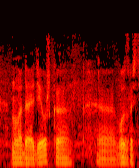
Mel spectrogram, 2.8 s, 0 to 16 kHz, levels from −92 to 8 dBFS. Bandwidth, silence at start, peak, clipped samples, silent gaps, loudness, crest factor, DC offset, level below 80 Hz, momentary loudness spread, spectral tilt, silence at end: 8.6 kHz; 0 s; -14 dBFS; under 0.1%; none; -34 LUFS; 20 dB; under 0.1%; -46 dBFS; 11 LU; -6 dB/octave; 0 s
